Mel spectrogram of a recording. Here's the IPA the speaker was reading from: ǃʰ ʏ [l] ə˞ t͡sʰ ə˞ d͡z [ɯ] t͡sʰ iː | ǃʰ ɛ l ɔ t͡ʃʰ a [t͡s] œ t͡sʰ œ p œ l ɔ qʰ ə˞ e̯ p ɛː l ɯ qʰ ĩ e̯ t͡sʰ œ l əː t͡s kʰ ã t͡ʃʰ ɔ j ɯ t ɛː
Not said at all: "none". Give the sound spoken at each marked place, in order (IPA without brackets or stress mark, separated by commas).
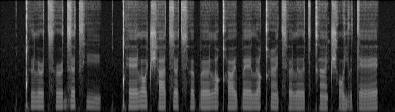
l, ə, t͡s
